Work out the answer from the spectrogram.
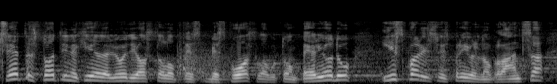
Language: Serbian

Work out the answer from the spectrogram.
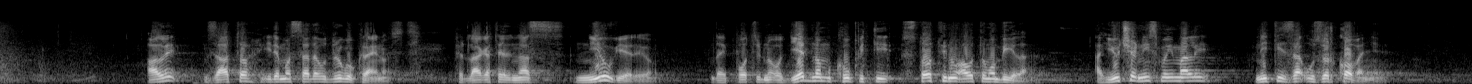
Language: Croatian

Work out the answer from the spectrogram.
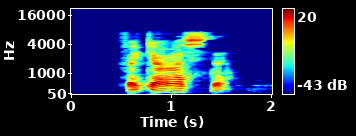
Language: Kabyle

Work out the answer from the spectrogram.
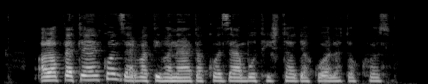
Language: Hungarian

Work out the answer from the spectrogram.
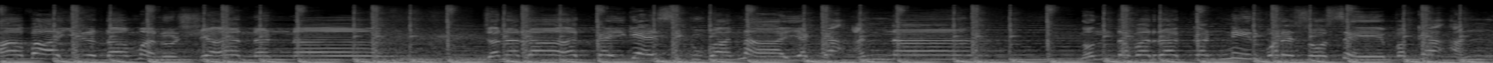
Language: Arabic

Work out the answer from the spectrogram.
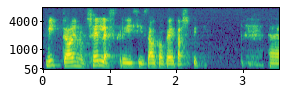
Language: Estonian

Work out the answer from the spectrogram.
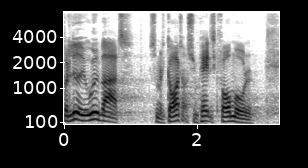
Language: Danish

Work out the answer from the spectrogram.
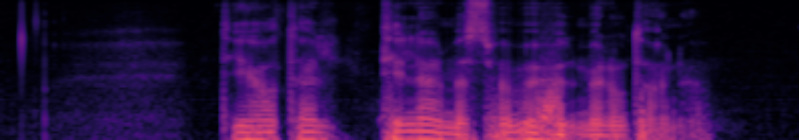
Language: Norwegian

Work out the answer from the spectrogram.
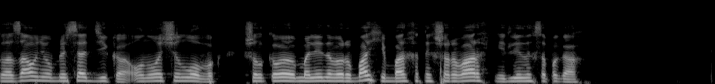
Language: Russian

